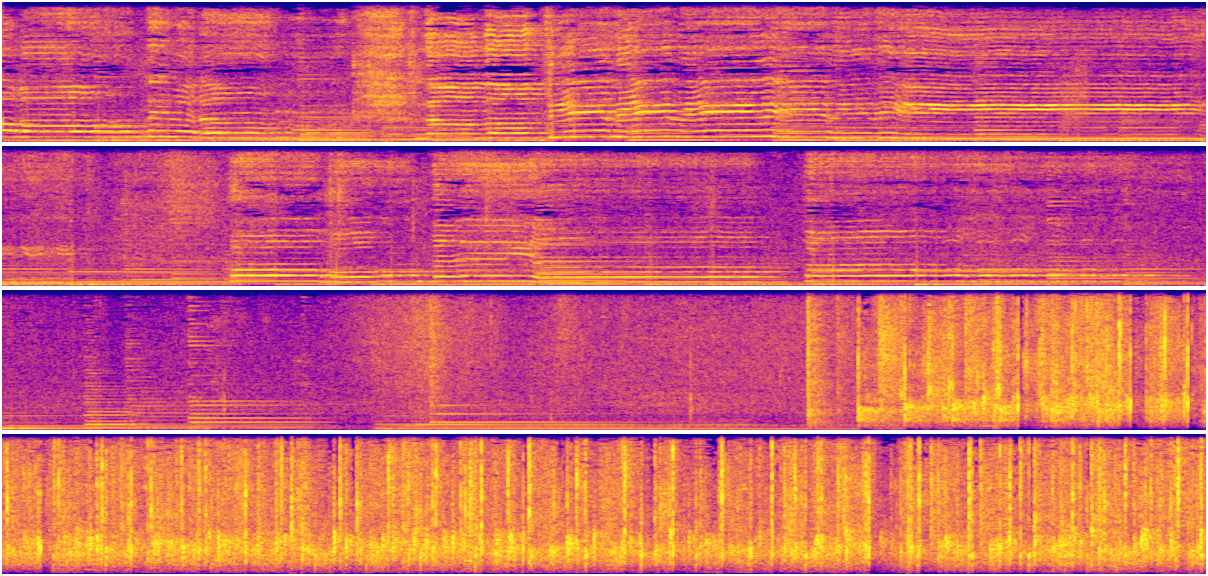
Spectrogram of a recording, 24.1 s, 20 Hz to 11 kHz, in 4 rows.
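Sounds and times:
classical guitar playing bossa nova: 0.0 - 16.3
audience applause: 16.0 - 24.0.

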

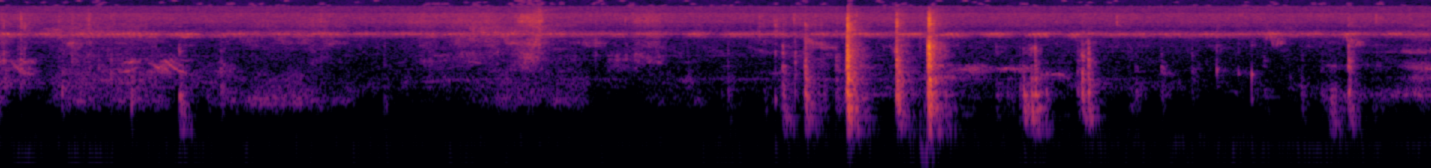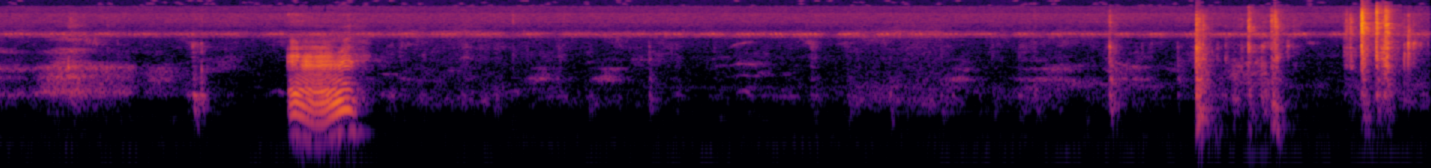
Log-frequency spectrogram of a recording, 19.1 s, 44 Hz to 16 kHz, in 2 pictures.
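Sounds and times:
faint high insect-like tone: 0.0 - 19.0
sharp clicks and knocks: 5.2 - 9.2, 16.9 - 19.0.

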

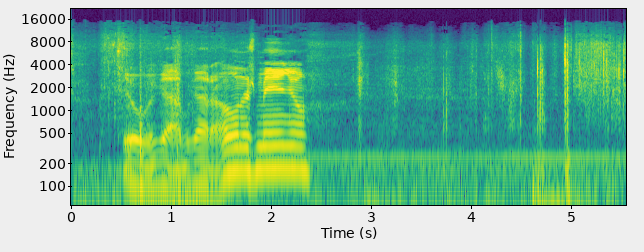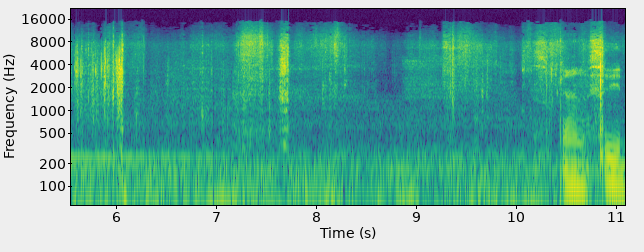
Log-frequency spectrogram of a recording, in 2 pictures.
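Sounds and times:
papers rustling: 2.9 - 8.4.

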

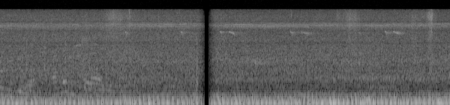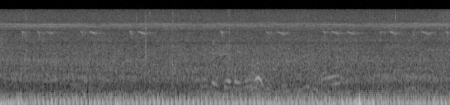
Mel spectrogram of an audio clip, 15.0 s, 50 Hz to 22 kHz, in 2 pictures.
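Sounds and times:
engine throbbing: 0.0 - 15.0.

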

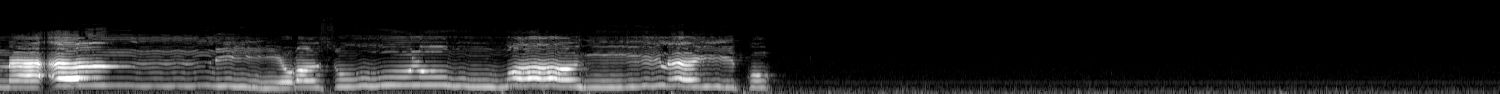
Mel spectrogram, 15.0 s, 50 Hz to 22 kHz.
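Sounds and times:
man chanting melodically: 0.0 - 7.8.

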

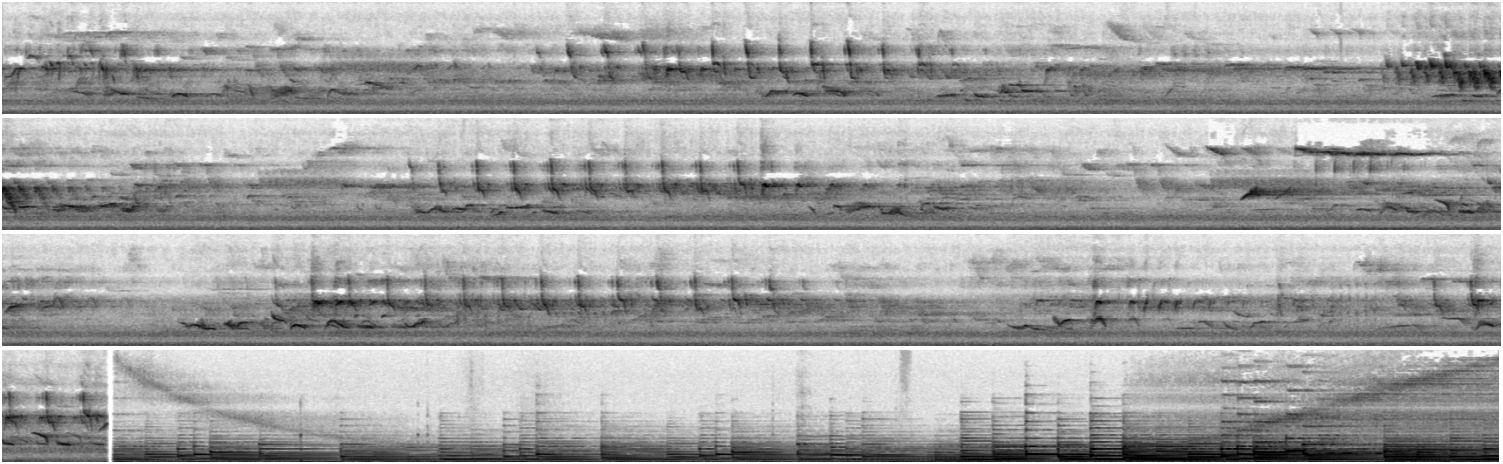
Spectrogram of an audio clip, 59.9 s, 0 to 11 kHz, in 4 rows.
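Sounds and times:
small birds chirping: 0.0 - 59.9
faint steady hiss: 46.1 - 59.9.

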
